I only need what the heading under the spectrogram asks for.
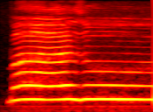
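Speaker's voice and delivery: the wind's voice, high and loud; eerie moaning wind sound; howling wind. A narrator's reading. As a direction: howl it like a storm wind through the chimney. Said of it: "it went".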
